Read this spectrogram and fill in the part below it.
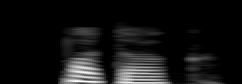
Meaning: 1. stream, brook, runnel, rivulet (a body of running water smaller than a river) 2. stream
- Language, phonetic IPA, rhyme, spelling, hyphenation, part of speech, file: Hungarian, [ˈpɒtɒk], -ɒk, patak, pa‧tak, noun, Hu-patak.ogg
